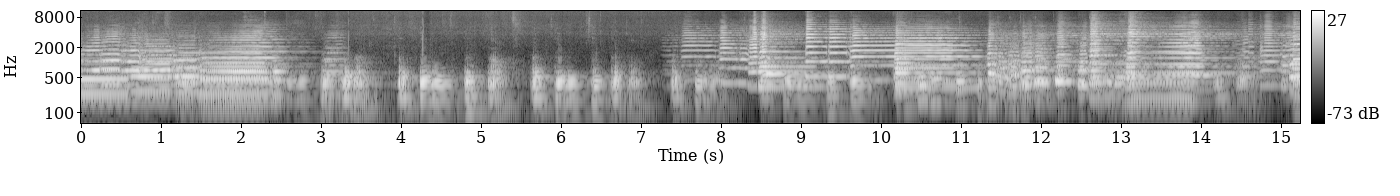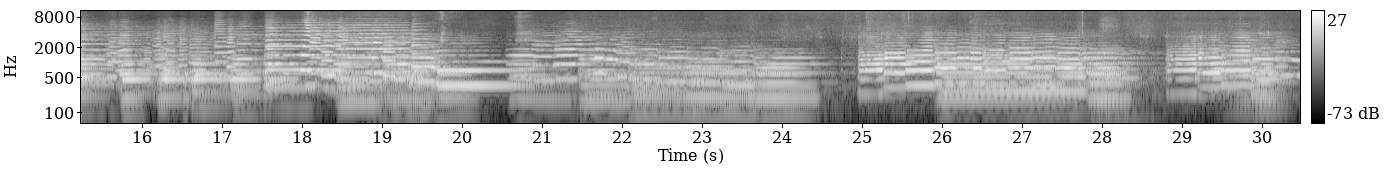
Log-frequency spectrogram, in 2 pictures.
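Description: Brass quintet of trumpets, horn, trombone and tuba playing live. Held chords give way a few seconds in to a run of short, detached notes, then fuller sustained chords return, with a brief break about five seconds before the end.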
